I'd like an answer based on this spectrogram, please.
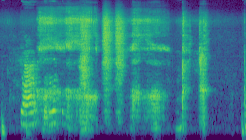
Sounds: Throat clearing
